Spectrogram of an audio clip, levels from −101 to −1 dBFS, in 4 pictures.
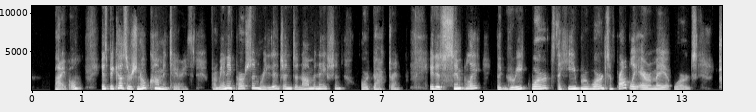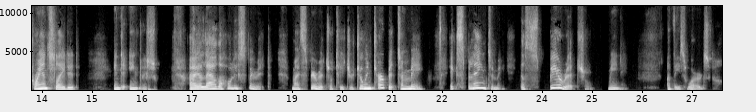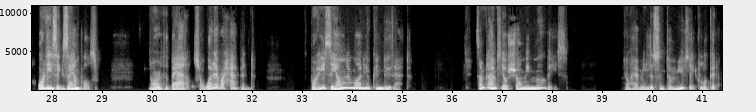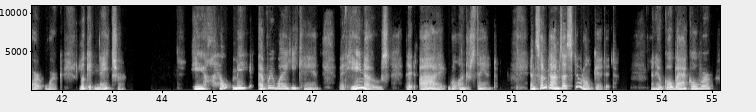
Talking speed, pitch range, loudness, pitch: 120 wpm, 215-290 Hz, -18 LUFS, 260 Hz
